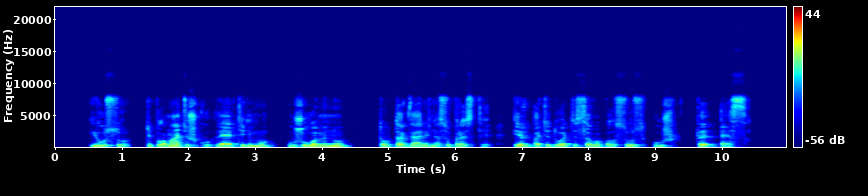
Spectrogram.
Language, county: Lithuanian, Šiauliai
